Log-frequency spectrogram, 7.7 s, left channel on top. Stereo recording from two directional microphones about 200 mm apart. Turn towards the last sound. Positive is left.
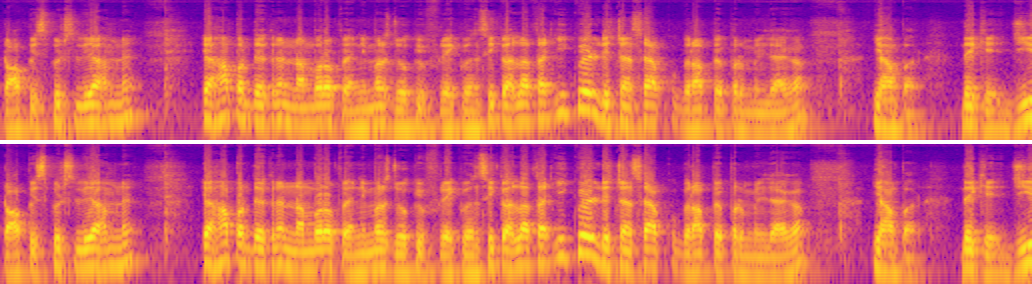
turn(degrees=-35)  # may be behind; listen again after turning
